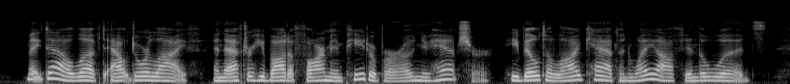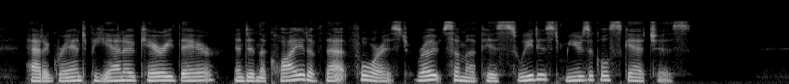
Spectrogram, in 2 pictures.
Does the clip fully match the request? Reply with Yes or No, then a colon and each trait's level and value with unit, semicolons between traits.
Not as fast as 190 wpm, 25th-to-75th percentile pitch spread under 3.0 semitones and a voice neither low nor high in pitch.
Yes: average, 165 wpm; narrow, 2.4 semitones; medium, 180 Hz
